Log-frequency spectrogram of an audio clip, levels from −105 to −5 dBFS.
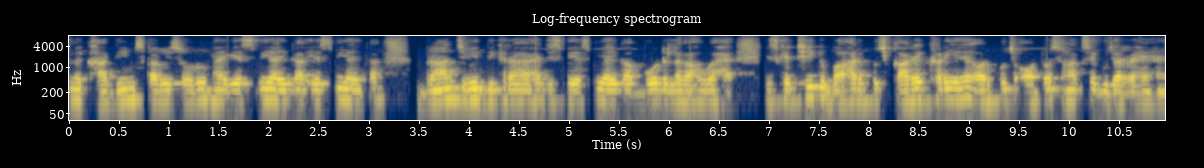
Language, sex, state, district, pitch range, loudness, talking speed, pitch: Hindi, male, Bihar, Gopalganj, 115-125 Hz, -17 LUFS, 200 wpm, 120 Hz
